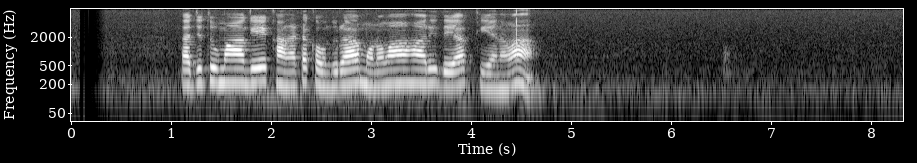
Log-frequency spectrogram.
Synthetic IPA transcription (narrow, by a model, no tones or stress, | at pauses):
tad͡ʒɐt̪umaːɡeːkanəʈəkəund̪uɾaːmonoʋaːɦaɾid̪ejakːijənəʋaː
